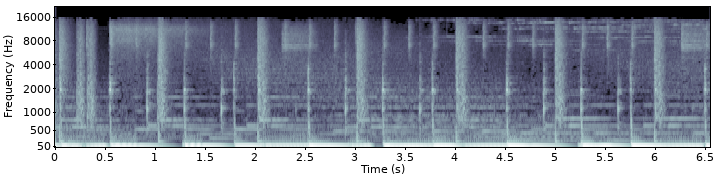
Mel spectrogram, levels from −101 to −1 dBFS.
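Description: No technical faults can be heard anywhere in the audio. There is nothing to point to in time and no cause to name.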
